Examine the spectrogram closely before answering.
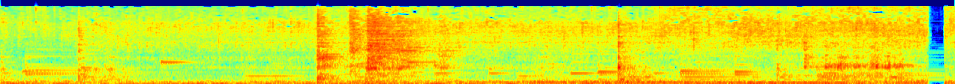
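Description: Boiled potato chunks sizzling as they fry in hot oil in a kadai, stirred with a wooden spatula; the sizzling swells about two seconds in. The sound cuts off abruptly just before the end.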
